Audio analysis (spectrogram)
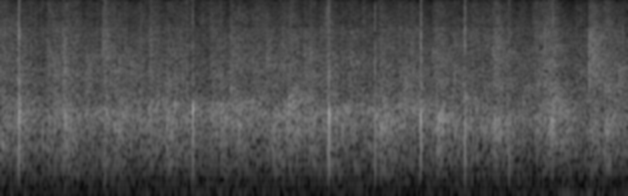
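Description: A church congregation clapping during a Sunday service, a lively spread of many hands with sharp individual claps standing out in a loose, uneven rhythm, close and fairly loud.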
